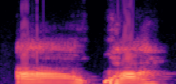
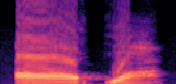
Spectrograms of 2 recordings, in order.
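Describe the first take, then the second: First: The first syllable is low, the second high. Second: Both syllables are on a low tone. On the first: It means egg. "low, high" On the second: It means bed or bridge. "which is bed or bridge, low, low"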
